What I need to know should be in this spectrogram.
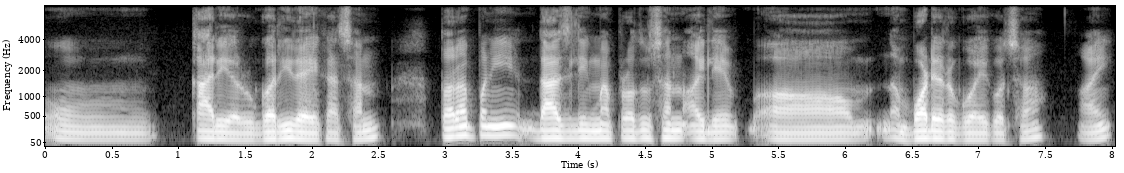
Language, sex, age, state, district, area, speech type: Nepali, male, 30-45, West Bengal, Darjeeling, rural, spontaneous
